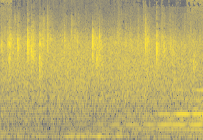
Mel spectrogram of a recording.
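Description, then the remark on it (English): Steady rain falling, a continuous soft patter of drops on a surface with scattered brighter splashes, fairly quiet and even throughout, with no voices. “But what haunts me in the dead hours, hours so early, you feel like the only thing in existence is the rain.”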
